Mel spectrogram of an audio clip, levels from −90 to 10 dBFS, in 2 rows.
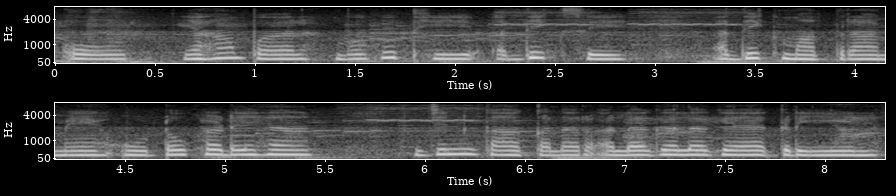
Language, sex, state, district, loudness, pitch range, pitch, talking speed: Hindi, female, Punjab, Fazilka, -15 LUFS, 225-245 Hz, 230 Hz, 145 wpm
